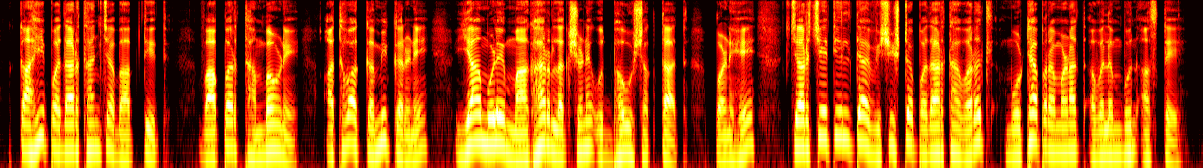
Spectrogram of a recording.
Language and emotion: Marathi, neutral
